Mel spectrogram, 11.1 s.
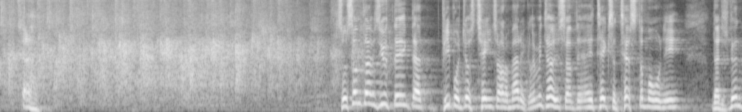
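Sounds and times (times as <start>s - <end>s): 
audience clapping: 0.0s - 5.9s
person cheering: 0.2s - 0.9s
speech: 0.3s - 0.8s, 5.1s - 11.1s.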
